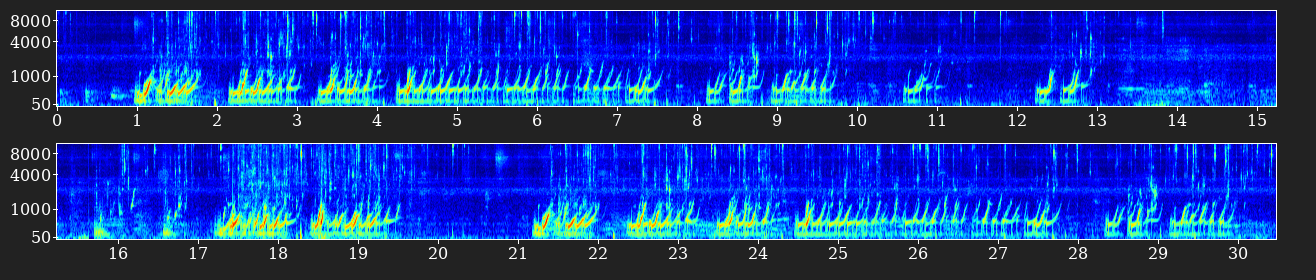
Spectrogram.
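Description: Aquarium air bubbles gurgling in the water, in irregular bursts of quick upward-sliding blips with a couple of short lulls. A faint steady high hum runs underneath.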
